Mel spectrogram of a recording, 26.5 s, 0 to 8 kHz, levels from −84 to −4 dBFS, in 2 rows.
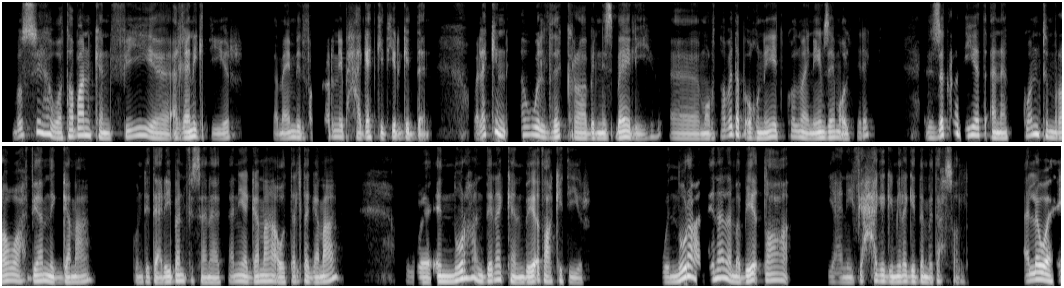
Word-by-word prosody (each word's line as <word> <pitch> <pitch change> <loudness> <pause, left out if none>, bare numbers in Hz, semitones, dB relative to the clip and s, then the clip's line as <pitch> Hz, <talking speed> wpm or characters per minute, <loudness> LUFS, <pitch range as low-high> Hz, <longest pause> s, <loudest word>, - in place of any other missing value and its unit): بُصّي، 160 +8 +2
هو 110 -12 +2
طبعًا 150 +7 +2
كان 105 -8 0
في 125 +3 -2
أغاني 100 +6 +1
كتير 95 -2 -8 0.4
تمام؟ 105 +4 -3
بتفكرني 115 +3 -5
بحاجات 115 +1 -1
كتير - - -2
جدًا، - - -3 0.6
ولكن 170 - +2 0.2
أوّل 165 -4 +1
ذكرى 110 -2 0
بالنسبة 100 +4 +3
لي 95 +2 -4 0.2
آآ، 95 -2 -4
مرتبطة 125 - -1
بأغنية 110 +1 +1
call 125 0 -12
my 115 -5 0
name 110 +2 +5
زي 115 +1 +1
ما 115 - 0
قلت - - -4
لِك 160 +1 -9 0.6
الذكرى 155 - -1
دِيَّة 155 +1 +2
أنا 105 -1 +3 0.2
كنت 160 -1 0
مروح 115 +2 +1
فيها 120 -3 +2
من 125 -3 +3
الجامعة، 105 +6 0 0.5
كنت 100 0 -5
تقريبًا 105 +5 +1
في 125 - -8
سنة 95 -4 -1
تانية 110 +3 -2
جامعة 115 +3 +1
أو 100 - +2
تالتة 105 +2 -3
جامعة، 110 - 0 1.0
والنور 110 - +4
عندنا 150 - +1
كان 100 -8 +1
بيقطع 105 +1 +4
كتير. 100 -5 -6 0.9
والنور 110 - +4 0.3
عندنا 175 +2 +3
لمّا 110 -3 +2
بيقطع 130 +5 +2 0.5
يعني 95 -1 -6
في - - -5
حاجة 120 -2 +1
جميلة 110 +1 +2
جدًا 105 -1 +1
بتحصل، 95 -1 -5 0.8
ألا 140 +5 +3
وهي 140 -5 +8
115 Hz, 140 wpm, -23 LUFS, 100-135 Hz, 1.0 s, وهي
